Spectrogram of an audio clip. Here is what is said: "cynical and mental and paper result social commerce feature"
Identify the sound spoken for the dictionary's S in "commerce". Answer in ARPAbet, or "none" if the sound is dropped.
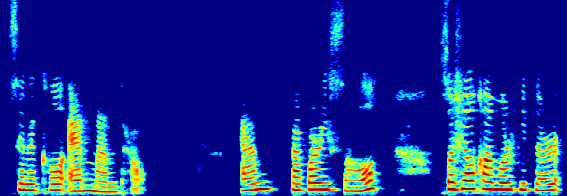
none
